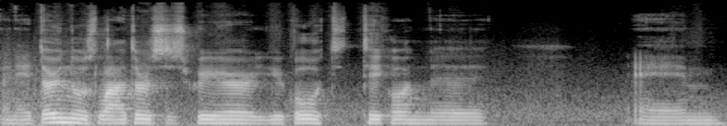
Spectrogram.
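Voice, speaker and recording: With music in the background, a man of medium pitch speaks in a Glaswegian accent. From Scotland, Glasgow. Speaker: video game guide creator. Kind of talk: gameplay commentary tutorial. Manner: fast; hesitant, many fillers.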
